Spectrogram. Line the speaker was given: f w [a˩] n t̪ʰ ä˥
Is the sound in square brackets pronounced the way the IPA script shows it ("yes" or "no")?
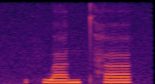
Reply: no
